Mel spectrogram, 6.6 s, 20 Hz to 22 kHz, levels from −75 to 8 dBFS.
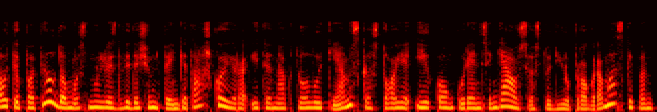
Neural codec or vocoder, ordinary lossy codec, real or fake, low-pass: none; AAC, 48 kbps; real; 9.9 kHz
